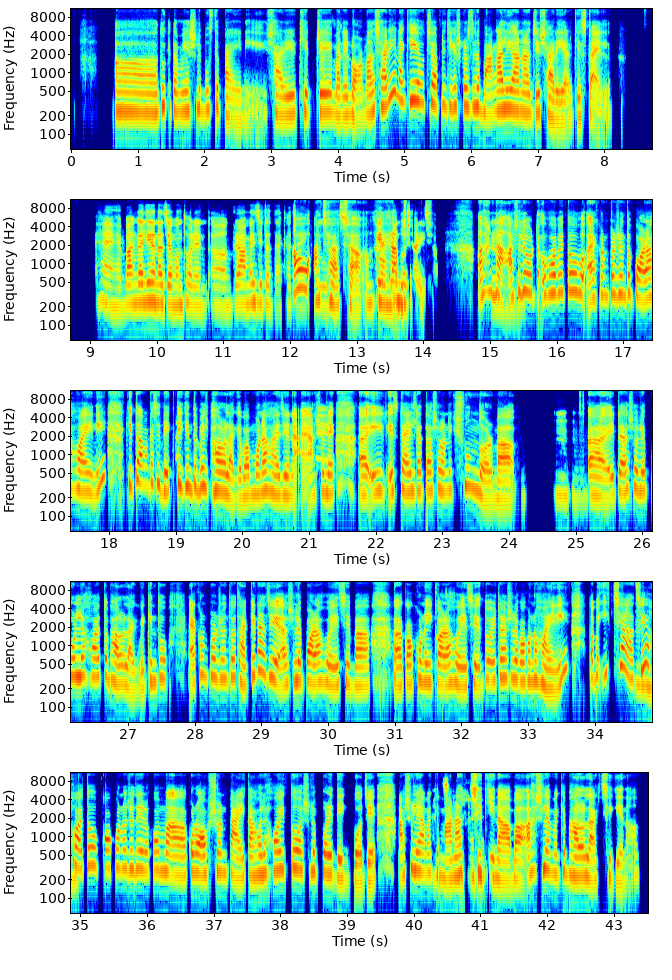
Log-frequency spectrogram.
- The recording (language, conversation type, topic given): Bengali, podcast, উৎসবের সময় আপনার পোশাক-আশাকে কী কী পরিবর্তন আসে?
- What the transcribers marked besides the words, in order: other background noise; lip smack; chuckle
